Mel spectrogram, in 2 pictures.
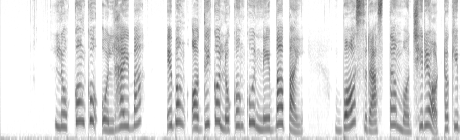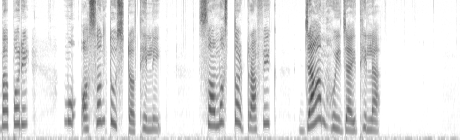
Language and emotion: Odia, sad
